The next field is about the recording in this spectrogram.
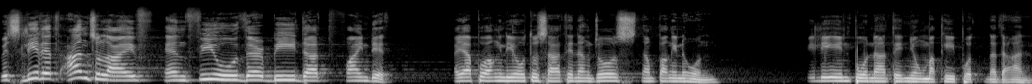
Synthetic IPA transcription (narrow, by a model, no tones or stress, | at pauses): wɪt͡ʃlid̪ɛt̪ɐ̃nt̪ulajfɛ̃nd̪fjuðɛɹbid̪ɐt̪̚fãjnd̪ɪt̪̚ | kɐjapoɐŋɪnɪʔuːt̪osʔaːt̪ɪnɐŋd͡ʒo̞snɐŋpɐŋɪnoʔo̞n | pɪliːʔɪnponaːt̪ɪnjʊŋmɐkiːpot̪̚nɐd̪ɐʔa̰n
